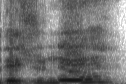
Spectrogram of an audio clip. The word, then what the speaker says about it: déjeunez: Alright, so number 16, numéro 16, you pronounce the E, vous déjeunez, because there is a Z at the end.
